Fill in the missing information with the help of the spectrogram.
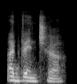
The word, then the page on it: adventure: Indian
